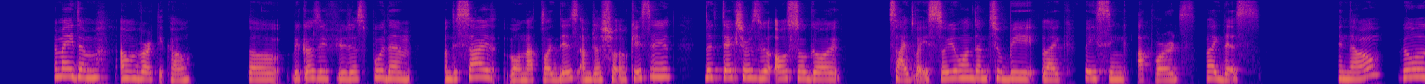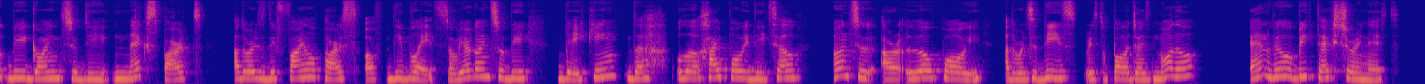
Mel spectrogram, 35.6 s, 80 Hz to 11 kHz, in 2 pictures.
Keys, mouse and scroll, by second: 2.3-2.8 scroll down 2, 2.8 scroll up 1, 3.1 click, 3.9 l, 4.8 r, 12.1 click, 12.6-14.6 scroll down 1, 15.6-16.1 scroll down 2, 16.1-16.6 scroll up 2, 16.7-17.1 scroll down 1, 17.1 scroll up 1, 17.4-19.9 scroll down 2.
